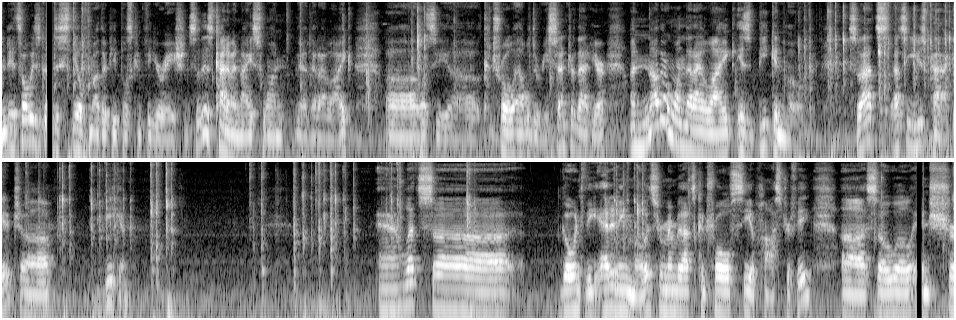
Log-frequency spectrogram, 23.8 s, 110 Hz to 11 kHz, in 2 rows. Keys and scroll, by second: 0.9 Down, 1.2 Down, 3.2 Down, 4.0 Return, 5.6 ctrl+l, 7.4 Tab, 10.1-14.2 typing, 15.2 Return, 15.8-18.4 typing, 16.9 ctrl+c, 19.6 ctrl+x, 19.8 ctrl+=, 20.2 ctrl+x, 20.2 ctrl+=.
